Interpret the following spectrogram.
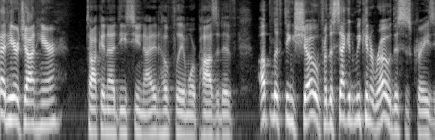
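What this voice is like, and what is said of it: Usual voice. Nothing is said of it.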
